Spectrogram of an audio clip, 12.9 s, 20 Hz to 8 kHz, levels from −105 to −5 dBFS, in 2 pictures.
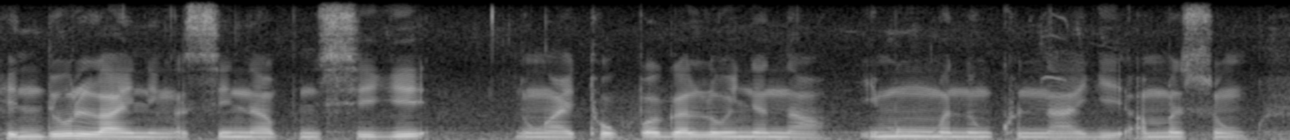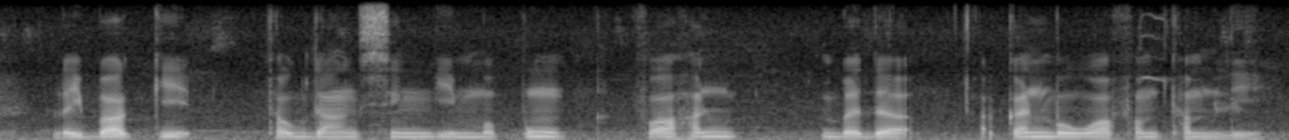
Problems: none marked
